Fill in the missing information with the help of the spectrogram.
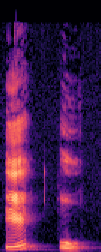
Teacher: मुख द्वार जो है वो आधा खुला आधा बंद है, तो आधा बंद है, अर्ध समवृत्त, ए ओ, ठीक है।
